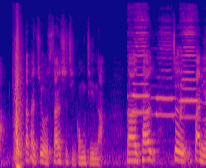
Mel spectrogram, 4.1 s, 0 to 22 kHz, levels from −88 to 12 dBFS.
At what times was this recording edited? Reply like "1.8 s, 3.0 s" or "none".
none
